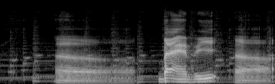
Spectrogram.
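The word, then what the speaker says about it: 便利: Benry, accent on the first mora.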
